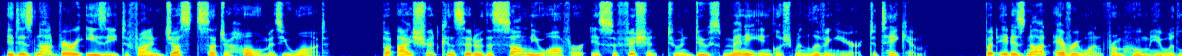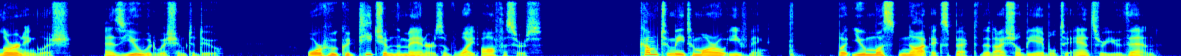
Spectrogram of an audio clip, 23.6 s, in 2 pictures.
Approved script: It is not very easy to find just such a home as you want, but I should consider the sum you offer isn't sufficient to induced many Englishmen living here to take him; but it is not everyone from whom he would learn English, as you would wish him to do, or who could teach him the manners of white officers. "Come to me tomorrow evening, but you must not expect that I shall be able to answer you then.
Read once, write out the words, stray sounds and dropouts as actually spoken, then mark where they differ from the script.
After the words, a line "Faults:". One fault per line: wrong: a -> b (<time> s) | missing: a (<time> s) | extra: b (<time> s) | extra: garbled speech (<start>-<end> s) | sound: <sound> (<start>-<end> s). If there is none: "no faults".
It is not very easy to find just such a home as you want, but I should consider the sum you offer is sufficient to induce many Englishmen living here to take him; but it is not everyone from whom he would learn English, as you would wish him to do, or who could teach him the manners of white officers. "Come to me tomorrow evening, but you must not expect that I shall be able to answer you then.
Faults:
wrong: isn't -> is (5.9 s)
wrong: induced -> induce (6.8 s)
sound: thud (19.7-19.9 s)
